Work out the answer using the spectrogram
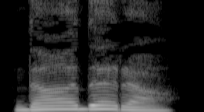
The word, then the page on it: ದಾದರಾ: Kannada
